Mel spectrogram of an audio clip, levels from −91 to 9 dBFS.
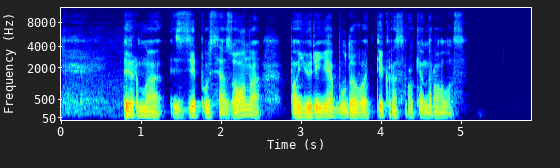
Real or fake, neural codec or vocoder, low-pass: fake; codec, 44.1 kHz, 7.8 kbps, DAC; 10.8 kHz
